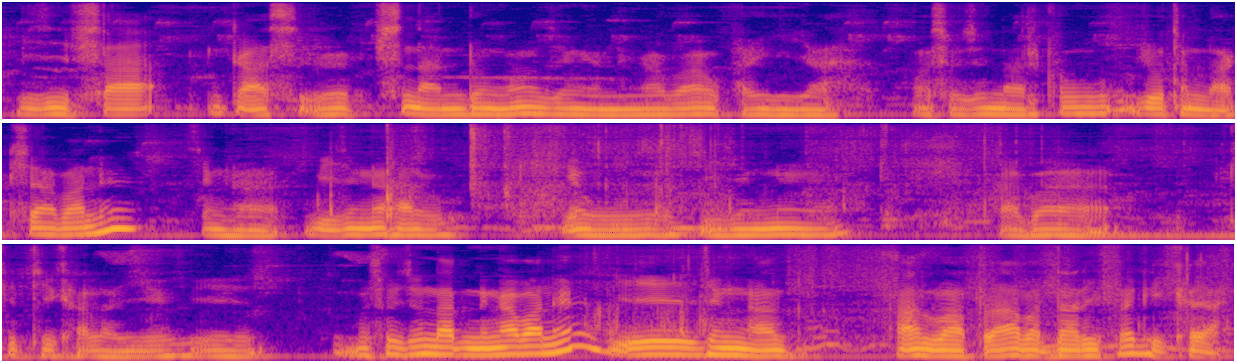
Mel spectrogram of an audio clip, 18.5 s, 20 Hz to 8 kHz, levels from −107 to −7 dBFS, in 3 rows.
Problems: constant background noise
